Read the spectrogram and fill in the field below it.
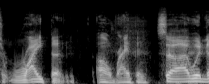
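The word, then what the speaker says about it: Rypien: We're we're uh supposedly I'd have to fact check this, but mispronouncing uh Brett's last name. It's not Ripian, even though it's totally spelled that way. It's ripen.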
